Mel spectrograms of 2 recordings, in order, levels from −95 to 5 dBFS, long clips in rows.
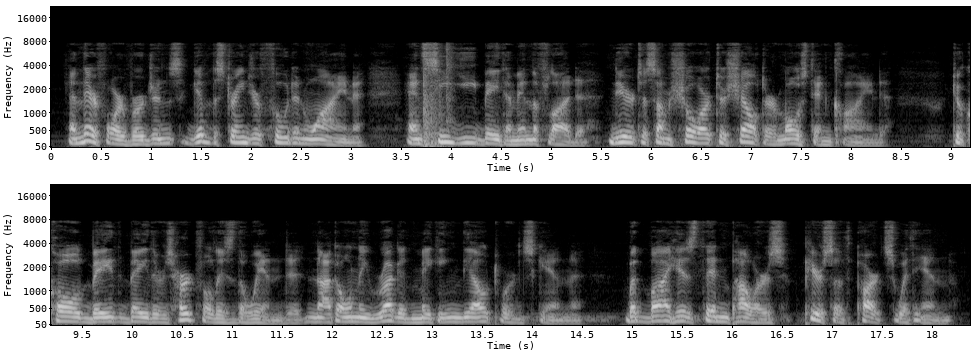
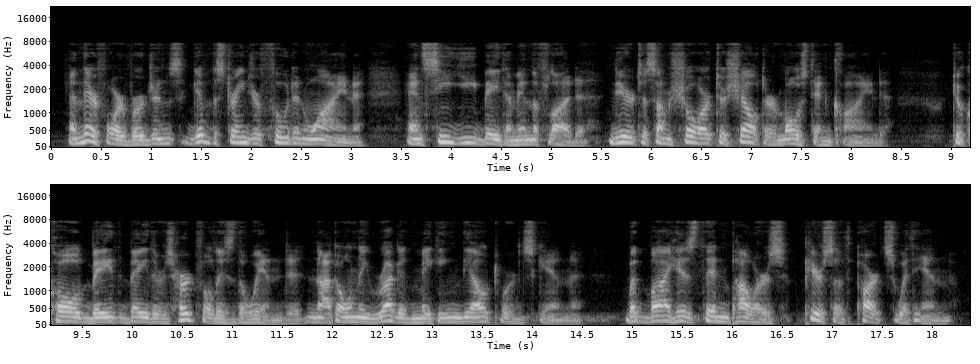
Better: second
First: background sound (Slam); 9 dB below the speech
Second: none

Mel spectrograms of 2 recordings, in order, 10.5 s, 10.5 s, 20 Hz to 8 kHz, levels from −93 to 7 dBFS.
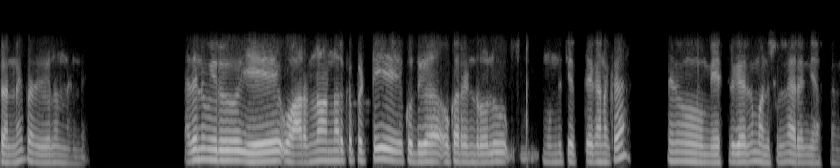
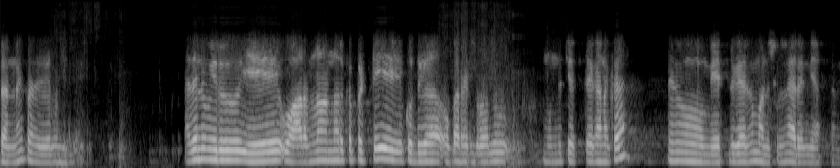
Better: first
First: none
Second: noise reduction (neural separator model SepFormer DNS4)

